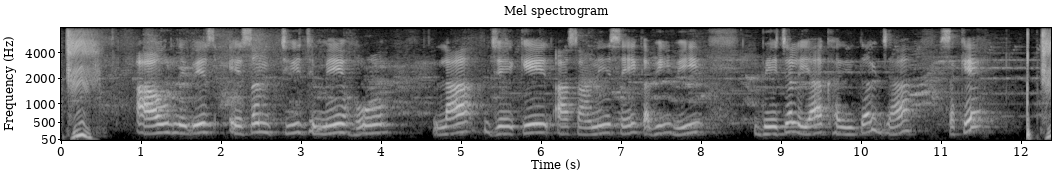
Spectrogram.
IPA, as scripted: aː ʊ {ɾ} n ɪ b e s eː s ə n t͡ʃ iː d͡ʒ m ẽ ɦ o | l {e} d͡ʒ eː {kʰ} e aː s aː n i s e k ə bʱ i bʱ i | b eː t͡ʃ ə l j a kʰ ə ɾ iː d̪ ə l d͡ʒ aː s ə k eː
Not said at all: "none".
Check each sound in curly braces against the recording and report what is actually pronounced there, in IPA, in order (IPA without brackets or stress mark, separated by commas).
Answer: ɾ, a, k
